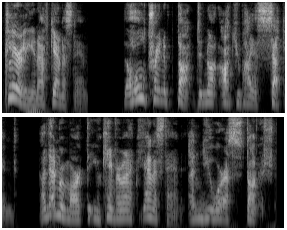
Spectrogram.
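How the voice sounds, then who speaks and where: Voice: medium pitch, very animated, moderate pace, vocal fry, fairly bright tone, voice pushed up, exaggerated voice. A narrator playing a conceited, analytical male detective in an audiobook, lecturing with self-assured disdain. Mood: confident, explaining. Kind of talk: audiobook character voice in classic detective story.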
